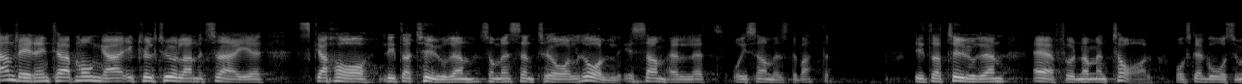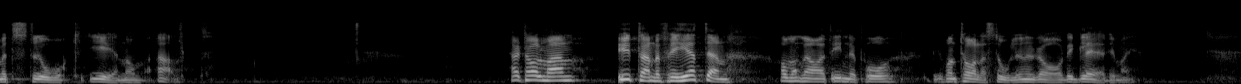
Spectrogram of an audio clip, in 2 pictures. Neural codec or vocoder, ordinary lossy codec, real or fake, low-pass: codec, 16 kHz, 4 kbps, FunCodec, trained on LibriTTS, 50 frames a second; none; fake; 7.2 kHz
